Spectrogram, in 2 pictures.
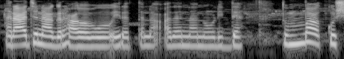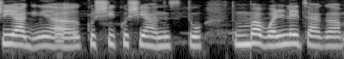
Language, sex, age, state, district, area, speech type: Kannada, female, 18-30, Karnataka, Uttara Kannada, rural, spontaneous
